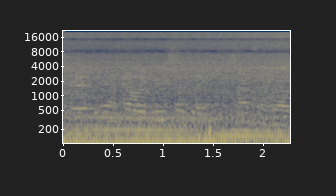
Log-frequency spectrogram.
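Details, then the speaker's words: Subaru WRX FA20DIT engine running after long troubleshooting, left idling so the O2 sensors warm up. Low, smooth, even idle with no knocks or misses after apparently learning itself out; now a normal idle. "dude i think i think it was just learning itself out for a second because that that's perfect idol right there"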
